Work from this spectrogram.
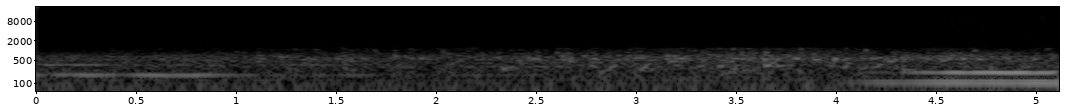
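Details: Deep whale moans: a low held tone at the start, then a quieter stretch of rumbling water noise before a louder, layered low moan with stacked harmonics closes the sequence.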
